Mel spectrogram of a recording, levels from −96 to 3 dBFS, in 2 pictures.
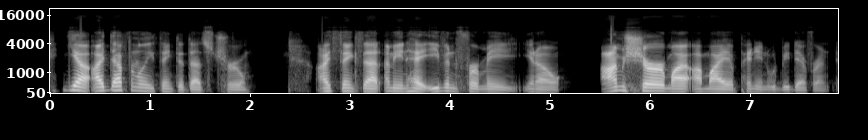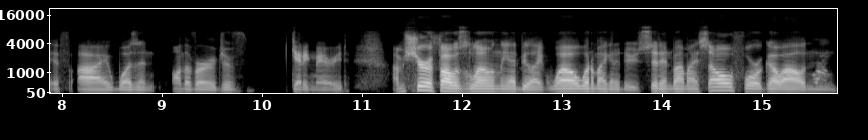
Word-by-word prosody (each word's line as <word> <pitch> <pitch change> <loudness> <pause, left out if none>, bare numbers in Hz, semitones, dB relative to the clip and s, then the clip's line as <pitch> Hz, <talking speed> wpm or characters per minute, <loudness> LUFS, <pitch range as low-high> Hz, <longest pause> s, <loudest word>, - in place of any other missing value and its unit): Yeah, 180 -1 +7
I 160 +1 +7
definitely 170 -5 0
think 130 -2 -9
that 115 -1 -9
that's 105 -2 -3
true. 105 -1 -9 0.7
I 140 +1 +2
think 140 0 -3
that 130 -3 +4
I 145 - -3
mean, 135 -2 -2
hey, 135 0 +3
even 140 +1 -3
for 130 0 -3
me, 115 -4 -8
you 120 - -10
know, 110 -2 -4 0.4
I'm 170 0 +6
sure 155 -3 +7
my, 125 -2 +5
uh, 125 - 0
my 120 -1 +2
opinion 115 0 -7
would 110 - -14
be 110 - -10
different, 90 -5 -11
if - - -18
I 110 -1 -3
wasn't 110 -1 -10 0.2
on 125 - -11
the 110 - -9
verge 110 -1 -9
of 105 -1 -14 0.5
getting 110 -1 -6
married. 105 -1 -13 0.5
I'm 120 +4 -12
sure 180 +6 +4
if 160 -3 +1
I 145 - +9
was 130 -3 +1
lonely, 130 -2 -1
I'd 115 - -4
be 120 - -5
like, 110 -2 -6
"Well, 125 +1 +3
what 130 0 -1
am 125 - -8
I 120 - -4
gonna 115 -1 -10
do? 105 -2 -13
Sit 130 +5 -7
in 120 0 -7
by 120 - -2
myself, 165 +8 -2
or 125 -1 -2
go 120 -1 -2
out, 110 -2 0
and 110 -1 -17
120 Hz, 225 wpm, -23 LUFS, 110-135 Hz, 0.7 s, I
